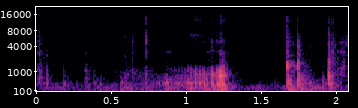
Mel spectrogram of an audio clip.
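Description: A plastic scoring stylus drawn along the groove of a scoring board, pressing a score line into foiled card: a faint scrape that builds and ends about a second and a quarter in, followed by two light clicks near the end.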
